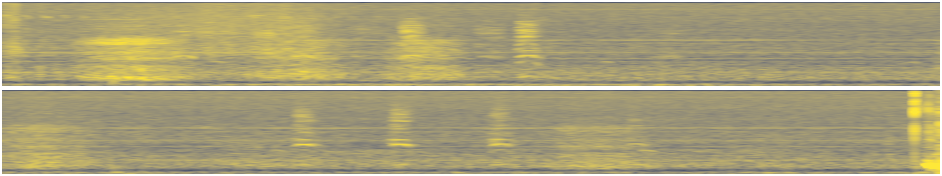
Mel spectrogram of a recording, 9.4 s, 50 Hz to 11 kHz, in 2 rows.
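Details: Egyptian geese call in the distance from a swamp at sunrise on 16 October at Tswalu Kalahari Reserve, South Africa, on a warm morning: hoarse honking in several short bursts, with a low steady hum and a loud knock at the end.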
